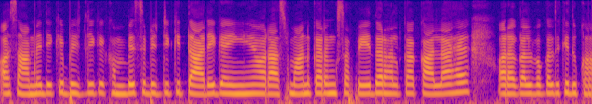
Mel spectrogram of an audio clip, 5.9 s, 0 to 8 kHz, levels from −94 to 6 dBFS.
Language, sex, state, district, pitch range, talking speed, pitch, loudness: Hindi, female, Goa, North and South Goa, 205-220 Hz, 275 wpm, 215 Hz, -18 LUFS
